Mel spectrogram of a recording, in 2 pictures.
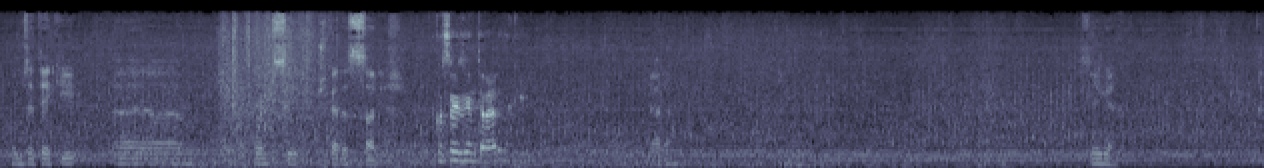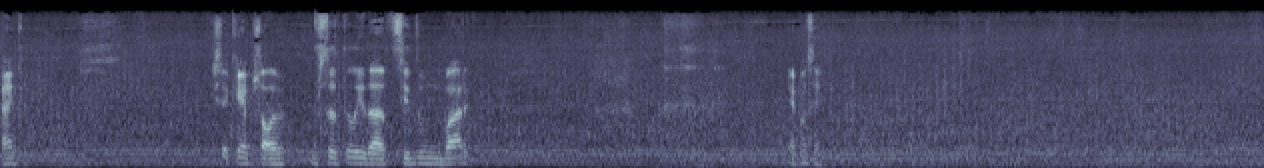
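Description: A helicopter engine and rotor drone steadily.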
